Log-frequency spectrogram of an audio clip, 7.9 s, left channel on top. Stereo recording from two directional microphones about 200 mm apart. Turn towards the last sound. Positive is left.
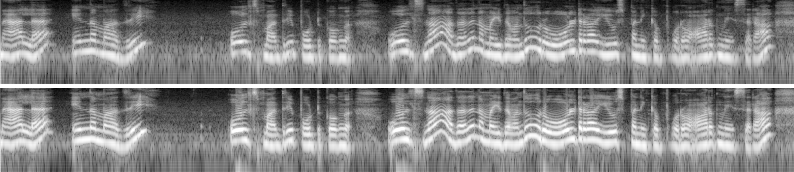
turn(degrees=-45)  # may be behind; listen again after turning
